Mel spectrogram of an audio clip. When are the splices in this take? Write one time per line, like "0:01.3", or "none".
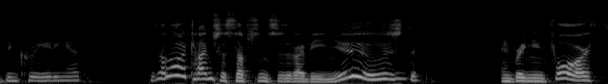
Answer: none

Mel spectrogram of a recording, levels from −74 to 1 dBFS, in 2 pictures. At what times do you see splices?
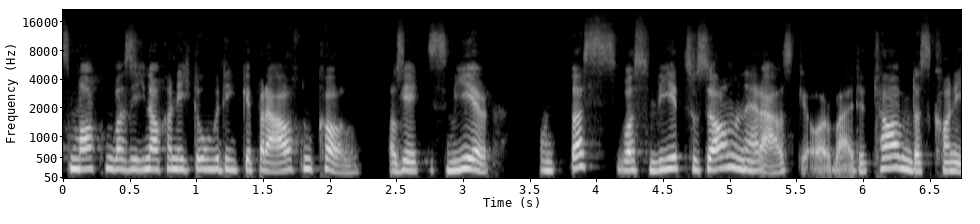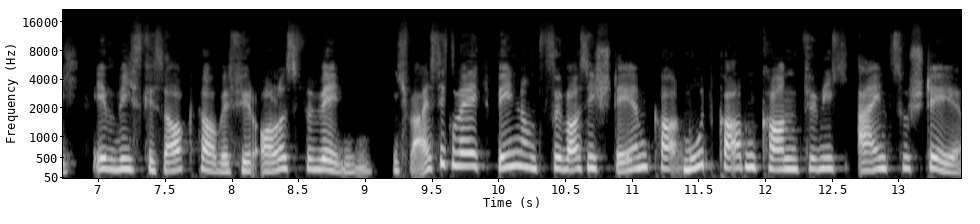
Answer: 0:02.5
0:03.8
0:06.9
0:09.1
0:09.6
0:11.4

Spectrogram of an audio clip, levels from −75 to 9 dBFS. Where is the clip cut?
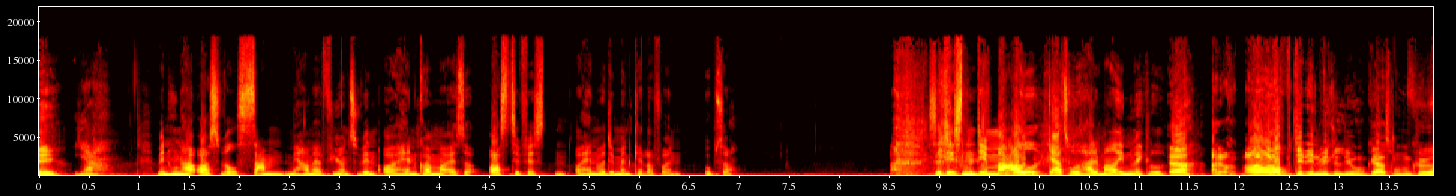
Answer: none

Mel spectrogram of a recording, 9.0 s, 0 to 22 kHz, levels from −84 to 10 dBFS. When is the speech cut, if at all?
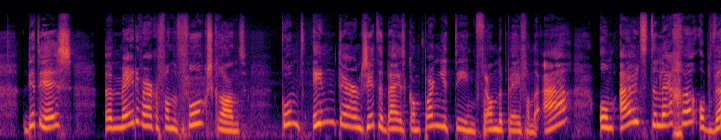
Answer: none

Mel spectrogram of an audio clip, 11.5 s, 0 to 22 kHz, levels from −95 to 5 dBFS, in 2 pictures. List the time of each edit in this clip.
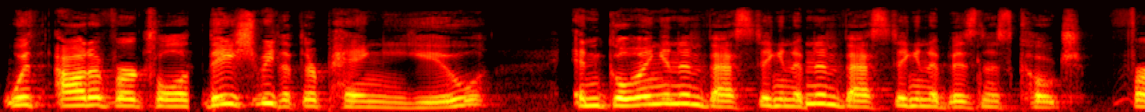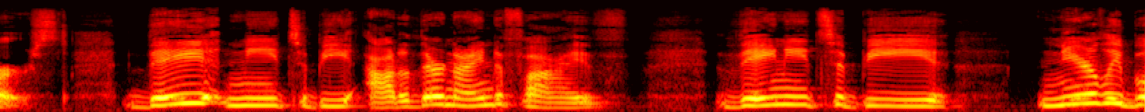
0:00.9
0:01.4
0:04.0

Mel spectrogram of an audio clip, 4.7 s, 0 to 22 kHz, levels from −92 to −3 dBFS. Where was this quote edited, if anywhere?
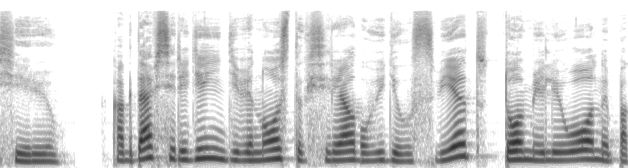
0:02.7

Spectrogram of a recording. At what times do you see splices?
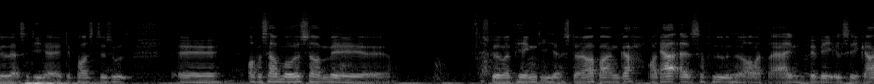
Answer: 0:05.4
0:06.6

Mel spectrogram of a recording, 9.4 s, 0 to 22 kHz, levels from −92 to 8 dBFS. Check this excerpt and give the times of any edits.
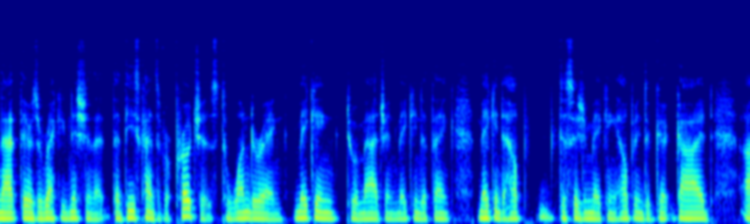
none

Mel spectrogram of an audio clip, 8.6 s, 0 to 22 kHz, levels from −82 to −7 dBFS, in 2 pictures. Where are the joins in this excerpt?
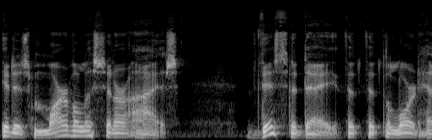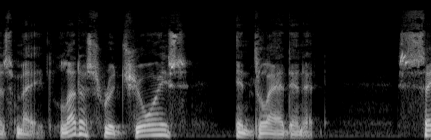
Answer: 0:02.9
0:03.6
0:06.9

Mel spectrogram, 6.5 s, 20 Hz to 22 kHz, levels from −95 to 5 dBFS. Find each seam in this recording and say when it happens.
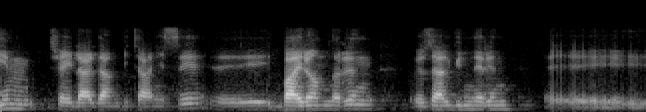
none

